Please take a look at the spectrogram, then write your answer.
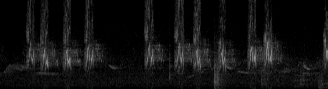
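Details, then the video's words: House sparrow giving bright chirping calls in quick groups of three or four, with a short pause between bursts; faint chirps of other birds behind. "House sparrow call, beautiful house sparrow sound [High definition sparrow chirping]"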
